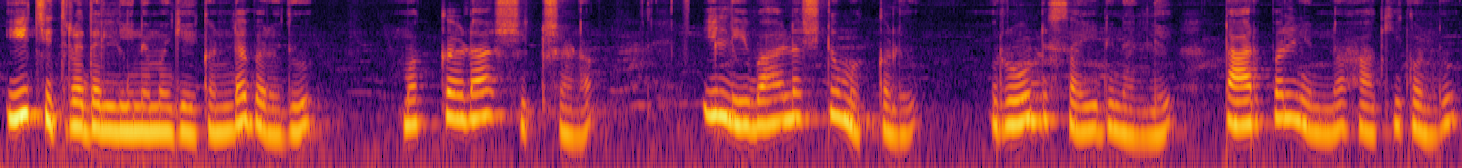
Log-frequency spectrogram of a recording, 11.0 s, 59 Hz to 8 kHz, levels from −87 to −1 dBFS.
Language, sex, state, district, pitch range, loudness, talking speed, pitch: Kannada, female, Karnataka, Mysore, 175-235 Hz, -19 LUFS, 75 wpm, 205 Hz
